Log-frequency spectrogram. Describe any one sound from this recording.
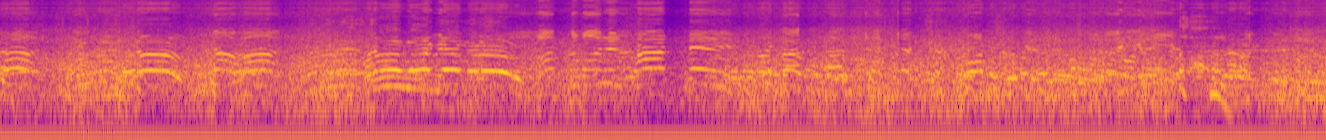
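A crowd of men chatters and calls out loudly outdoors.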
